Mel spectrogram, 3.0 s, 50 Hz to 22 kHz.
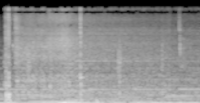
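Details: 2012 Dodge Sprinter diesel with intermittent no-start from a failing electronic steering lock: after a bypass emulator is connected, brief crank, then it catches and settles into a low, even diesel idle; normal crank and start.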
